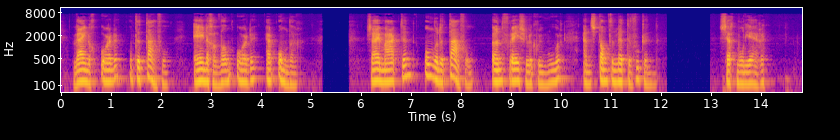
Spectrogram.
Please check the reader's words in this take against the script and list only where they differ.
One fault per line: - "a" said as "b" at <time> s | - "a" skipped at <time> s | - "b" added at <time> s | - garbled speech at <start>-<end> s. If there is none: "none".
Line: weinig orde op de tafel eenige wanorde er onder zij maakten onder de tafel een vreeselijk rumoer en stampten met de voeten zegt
none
